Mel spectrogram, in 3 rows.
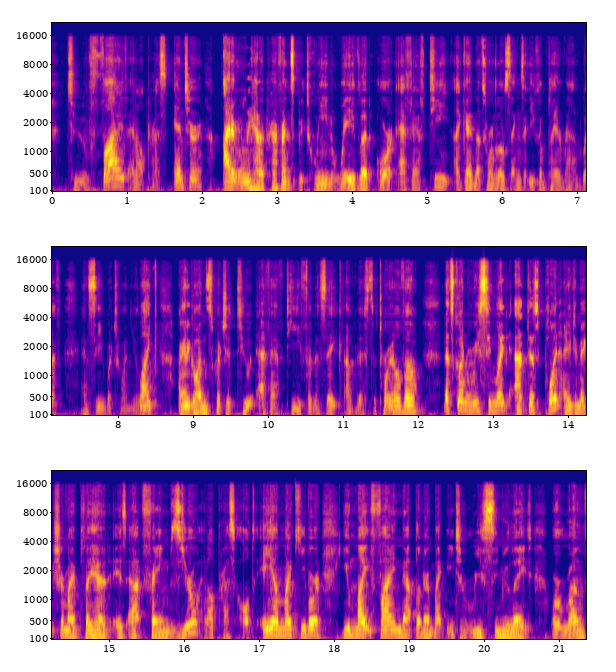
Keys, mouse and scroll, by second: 14.5-18.1 drag.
